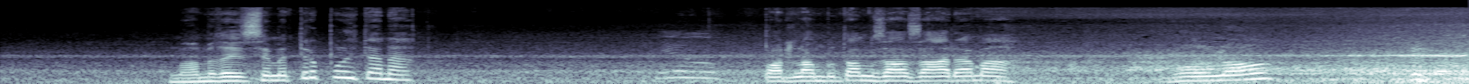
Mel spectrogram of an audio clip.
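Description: A train horn sounds several times as a train approaches.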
